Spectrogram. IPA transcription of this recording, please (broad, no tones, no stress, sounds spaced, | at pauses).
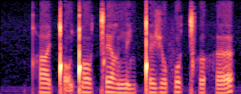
qʰ ɜ e̯ ǃ ɔ̰ ŋ͡ǃ ɔ o̯ ǀ e ʁ n e ʎ ǃ e ʒ o f o ǀʰ ɤ h ɜ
